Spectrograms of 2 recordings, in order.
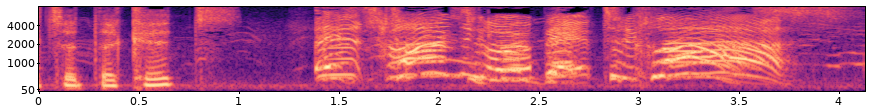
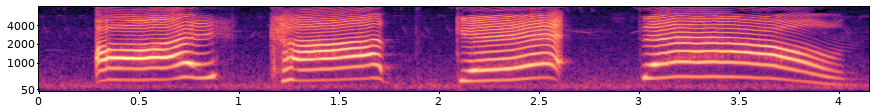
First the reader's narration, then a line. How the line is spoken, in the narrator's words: shouted my sister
